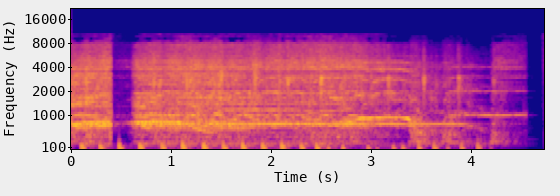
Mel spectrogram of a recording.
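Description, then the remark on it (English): A church audience shouts and cheers loudly in praise to the Lord after a prayer, a dense wall of voices over rapid, steady rhythmic clapping, with a brief dip near the start before it swells on for several seconds. “Then give the Lord a big, big, big, big, big shout.”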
